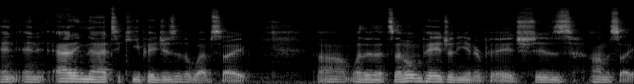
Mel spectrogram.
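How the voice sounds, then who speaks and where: A medium-pitched man with a Cleveland accent speaks at a moderate pace, keeping his intonation fairly even. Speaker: digital marketing trainer. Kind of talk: tutorial. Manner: casual, filler-heavy.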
